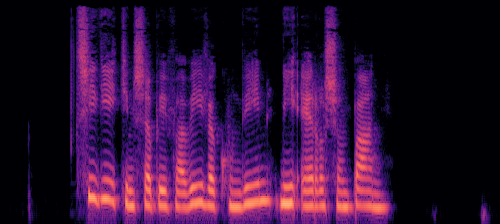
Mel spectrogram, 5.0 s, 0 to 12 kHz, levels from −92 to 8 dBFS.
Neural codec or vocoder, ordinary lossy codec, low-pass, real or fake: codec, 24 kHz, 0.9 kbps, WavTokenizer, medium speech release version 1; MP3, 64 kbps; 10.8 kHz; fake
